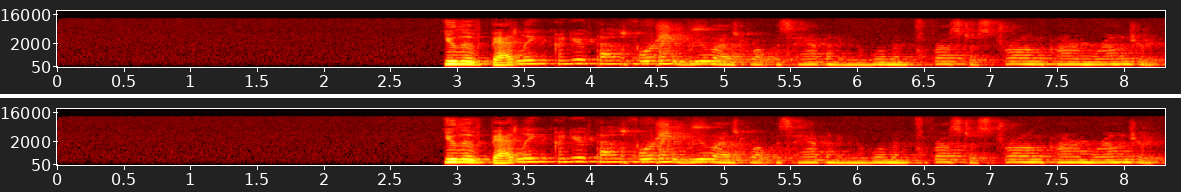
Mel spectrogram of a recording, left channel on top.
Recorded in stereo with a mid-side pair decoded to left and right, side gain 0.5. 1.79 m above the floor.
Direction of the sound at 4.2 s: 15° right.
